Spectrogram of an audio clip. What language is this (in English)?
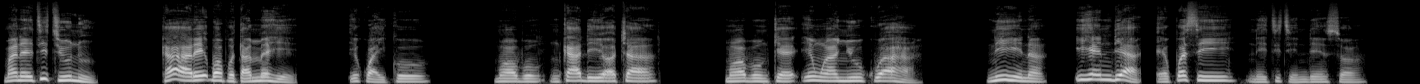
Igbo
